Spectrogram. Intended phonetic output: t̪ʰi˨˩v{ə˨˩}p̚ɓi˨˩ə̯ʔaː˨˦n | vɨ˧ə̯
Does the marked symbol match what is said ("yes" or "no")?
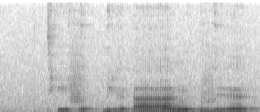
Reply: yes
